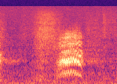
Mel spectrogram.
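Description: A single crow caws once, a faint, distant call standing out against low, steady outdoor background noise.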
